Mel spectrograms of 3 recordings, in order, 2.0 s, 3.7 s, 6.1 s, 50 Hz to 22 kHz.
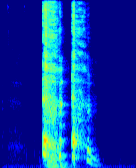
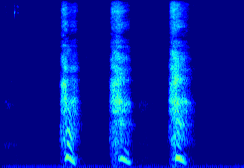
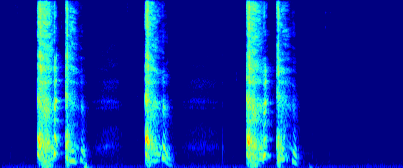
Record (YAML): cough_length: 2.0 s
cough_amplitude: 7784
cough_signal_mean_std_ratio: 0.34
exhalation_length: 3.7 s
exhalation_amplitude: 1111
exhalation_signal_mean_std_ratio: 0.38
three_cough_length: 6.1 s
three_cough_amplitude: 7986
three_cough_signal_mean_std_ratio: 0.29
survey_phase: beta (2021-08-13 to 2022-03-07)
age: 45-64
gender: Female
wearing_mask: 'No'
symptom_new_continuous_cough: true
symptom_runny_or_blocked_nose: true
symptom_fatigue: true
symptom_headache: true
symptom_onset: 2 days
smoker_status: Never smoked
respiratory_condition_asthma: false
respiratory_condition_other: false
recruitment_source: Test and Trace
submission_delay: 2 days
covid_test_result: Positive
covid_test_method: RT-qPCR
covid_ct_value: 24.9
covid_ct_gene: N gene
